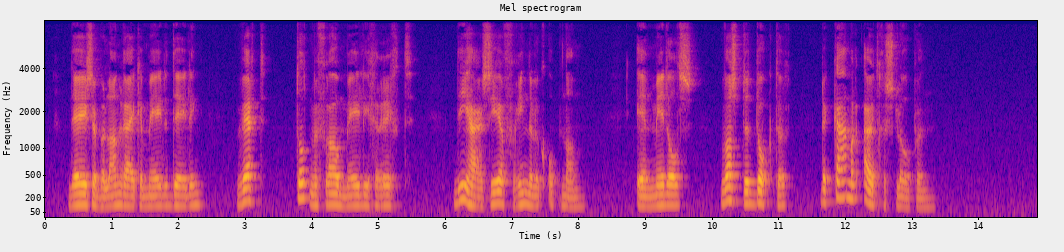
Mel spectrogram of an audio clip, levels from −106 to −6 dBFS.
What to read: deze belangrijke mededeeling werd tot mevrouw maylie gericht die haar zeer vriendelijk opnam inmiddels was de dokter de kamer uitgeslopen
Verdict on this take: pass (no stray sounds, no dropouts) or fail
pass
